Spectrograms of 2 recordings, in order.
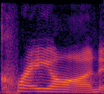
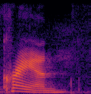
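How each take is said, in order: First: The word is said with two syllables. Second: The word is said with one syllable. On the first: The speaker calls it wrong. "it's not crayon" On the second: The speaker calls it right. "One syllable"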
